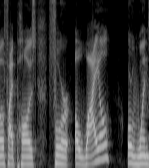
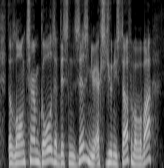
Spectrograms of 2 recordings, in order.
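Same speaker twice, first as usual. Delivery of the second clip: usual speaking voice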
